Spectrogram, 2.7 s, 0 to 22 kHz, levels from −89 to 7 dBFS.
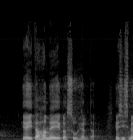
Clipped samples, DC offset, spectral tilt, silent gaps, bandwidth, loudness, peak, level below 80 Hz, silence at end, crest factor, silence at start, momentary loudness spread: under 0.1%; under 0.1%; -4.5 dB/octave; none; 19 kHz; -32 LUFS; -14 dBFS; -74 dBFS; 0 s; 20 dB; 0.45 s; 15 LU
